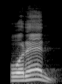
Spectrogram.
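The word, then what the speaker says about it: foreign: तो जी को हमें प्रोनाउंस नहीं करना है।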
